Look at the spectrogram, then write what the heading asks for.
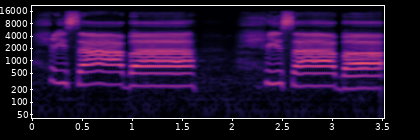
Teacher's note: ये हा हलक के दरमियान से निकलता है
